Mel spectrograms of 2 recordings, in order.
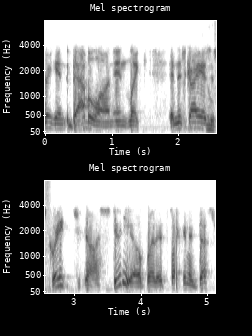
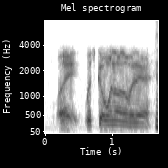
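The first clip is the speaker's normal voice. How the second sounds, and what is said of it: Imitates another person's voice. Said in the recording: “that's a good impersonation. That was great.”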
